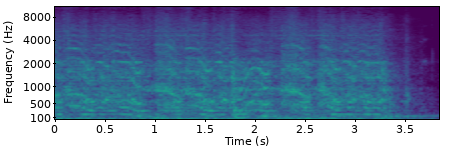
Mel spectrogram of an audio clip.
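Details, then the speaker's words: Late-1960s Dodge A108 van, 318 V8, three-on-the-tree manual, with timing issues: starter cranks steadily at about three turns a second with scattered pops and bangs but never catches; crank no start, firing order to be checked. "Nothing. She popped and banged. Wasn't happy about that."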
